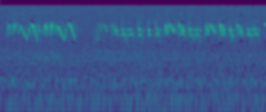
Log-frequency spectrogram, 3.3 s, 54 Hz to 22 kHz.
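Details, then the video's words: A Japanese Eurasian skylark (Alauda arvensis japonica), singing busily on 26 April 2015, pours out a fast, unbroken stream of high chirruping trills and warbled notes, pausing briefly before running on, with a faint background hum. "ヒバリ "Alauda arvensis japonica" の鳴き声"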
